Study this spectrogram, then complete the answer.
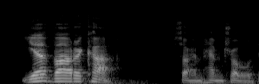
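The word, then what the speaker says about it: יְבָרֶכְךָ: Vayomaru lo Yavarek so Yavare see, this is a silent schwa. Yavareka. Yavareka.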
